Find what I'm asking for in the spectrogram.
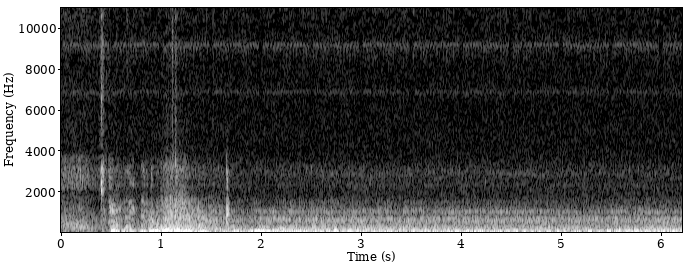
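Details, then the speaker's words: Caravan that died in a parking lot, revs reportedly rising then falling, quarter tank of gas: short crank, catches and flares, then sags to a weak uneven rumble struggling to hold idle; won't idle, cause unconfirmed. "So the first thing you're going to do is try to crank it over and see if you see anything that's abnormal. Does have some gas in it. Does have a quarter of gas. So it's not idling."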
